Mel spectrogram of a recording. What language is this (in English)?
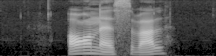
Swedish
